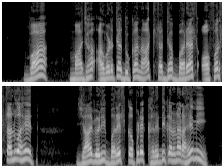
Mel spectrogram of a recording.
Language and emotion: Marathi, surprised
